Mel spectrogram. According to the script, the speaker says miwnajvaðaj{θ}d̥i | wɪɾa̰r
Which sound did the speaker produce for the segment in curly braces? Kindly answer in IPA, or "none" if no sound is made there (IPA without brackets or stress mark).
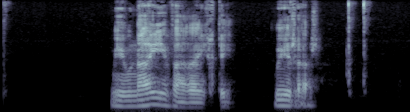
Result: χ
